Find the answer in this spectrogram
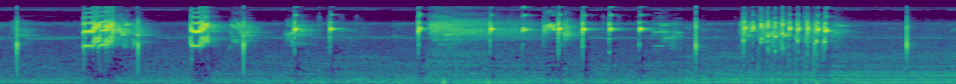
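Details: Lovebird of the fighter type, offered as a lure so other lovebirds keep singing: sharp high chirps and harsh squeaky bursts in uneven bouts, ending in a quick stuttering run of notes.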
